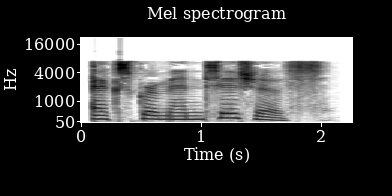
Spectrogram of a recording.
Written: excrementally

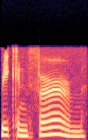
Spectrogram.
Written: reconfirm

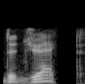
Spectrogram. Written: deject

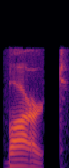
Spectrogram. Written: Barth

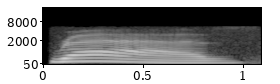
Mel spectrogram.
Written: razz

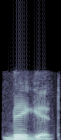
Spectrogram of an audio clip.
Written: bigot

